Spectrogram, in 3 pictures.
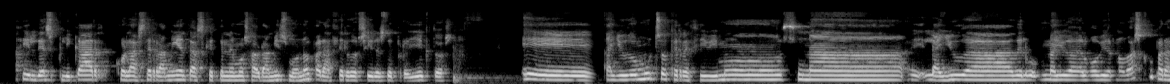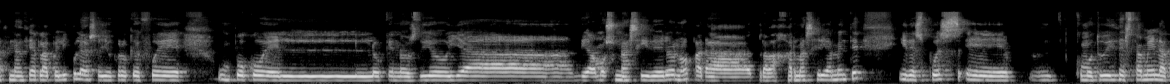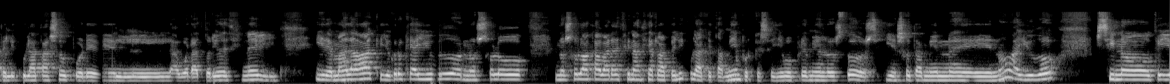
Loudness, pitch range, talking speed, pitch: -16 LUFS, 190-220 Hz, 180 wpm, 205 Hz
